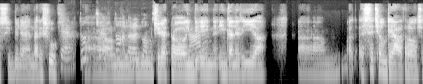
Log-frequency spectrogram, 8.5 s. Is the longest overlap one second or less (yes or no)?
no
